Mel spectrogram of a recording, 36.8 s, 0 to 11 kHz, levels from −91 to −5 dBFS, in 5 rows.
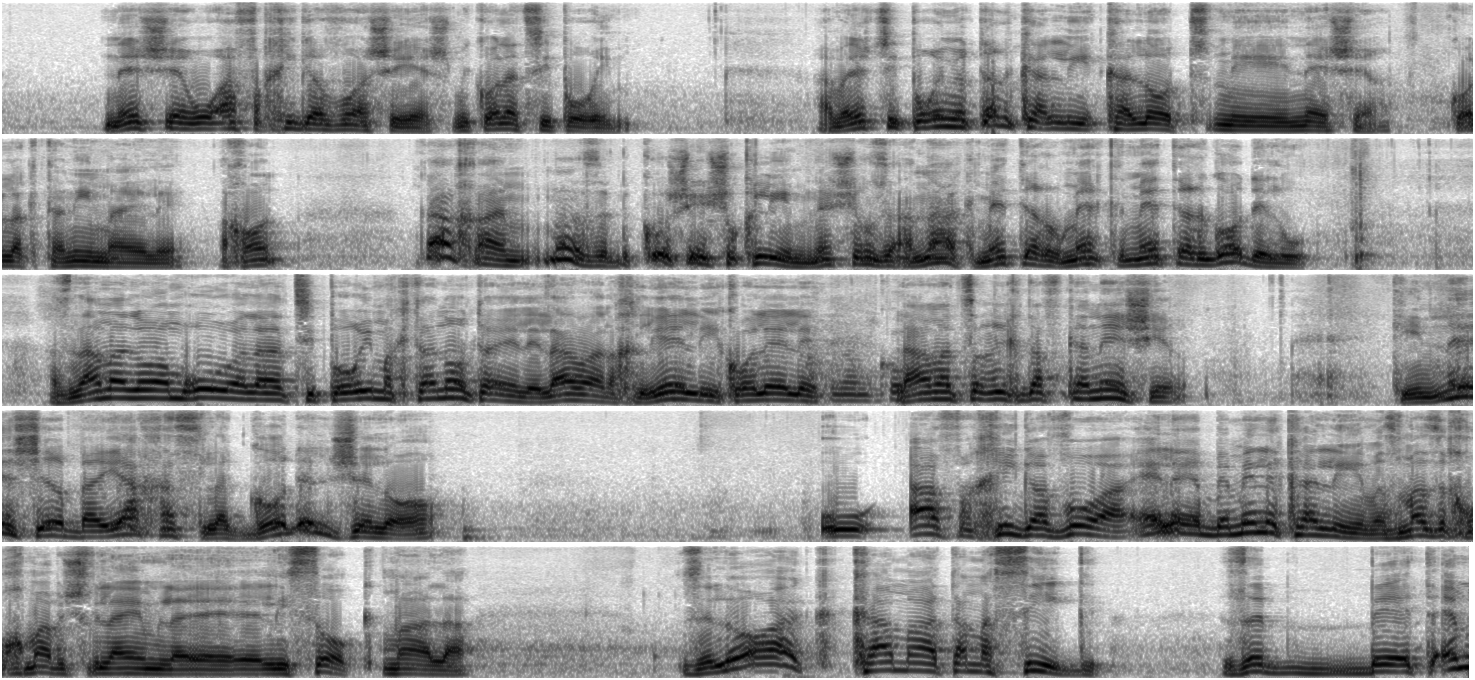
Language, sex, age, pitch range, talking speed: Hebrew, male, 50-69, 135-195 Hz, 125 wpm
